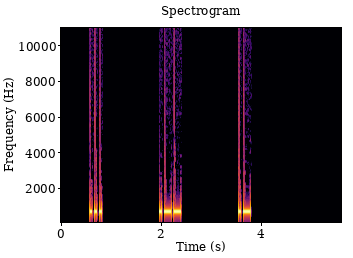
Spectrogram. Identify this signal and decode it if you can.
Morse code, heard as a keyed tone, about 25 wpm, spaced as for 7 wpm, 700 Hz. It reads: SWA
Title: USA Call Signs - 6 Characters - 8x Character Spacing - 25wpm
